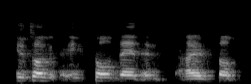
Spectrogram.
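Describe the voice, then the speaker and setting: The speaker is a man. He has a Polish accent. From Poland. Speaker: metal fan page admin. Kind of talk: podcast interview.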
